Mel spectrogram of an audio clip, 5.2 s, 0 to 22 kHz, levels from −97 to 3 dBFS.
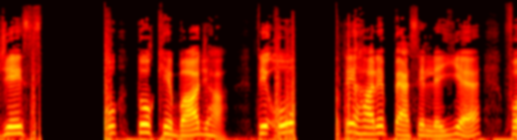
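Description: At 0.32 s the speech drops out through an intermittent contact, a loose cable or plug that briefly loses connection and stays open for about 650 ms within the disturbance ending at 1.12 s. Crackle marks both edges. While the line is open, faint hiss remains. The same fault returns from 2.76 s to 3.57 s, this time open for about 420 ms. On a waveform each gap shows as a near-flat stretch bounded by sharp spikes. A spectrogram shows dark bands flanked by broadband vertical streaks.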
